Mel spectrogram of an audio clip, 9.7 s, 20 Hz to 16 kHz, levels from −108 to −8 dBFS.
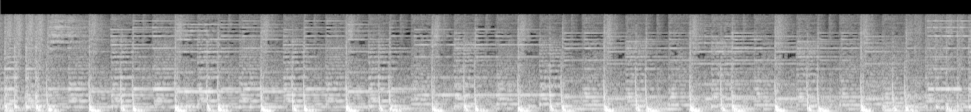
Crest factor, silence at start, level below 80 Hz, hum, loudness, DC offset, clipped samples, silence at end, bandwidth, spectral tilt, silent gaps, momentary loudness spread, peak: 14 dB; 0 s; -20 dBFS; none; -15 LUFS; under 0.1%; under 0.1%; 0 s; 10 kHz; -5.5 dB/octave; none; 3 LU; 0 dBFS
